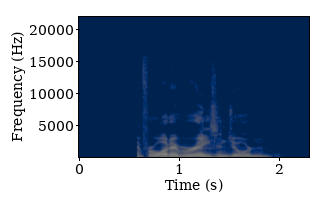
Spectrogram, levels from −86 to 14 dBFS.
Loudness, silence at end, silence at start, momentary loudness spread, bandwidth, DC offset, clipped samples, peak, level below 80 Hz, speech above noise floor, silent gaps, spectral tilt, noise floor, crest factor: -41 LUFS; 0.4 s; 0.6 s; 21 LU; 16 kHz; under 0.1%; under 0.1%; -22 dBFS; -86 dBFS; 44 dB; none; -6 dB/octave; -85 dBFS; 20 dB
